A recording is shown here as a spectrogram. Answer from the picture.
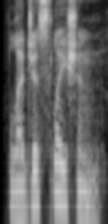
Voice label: "legislation", spelling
